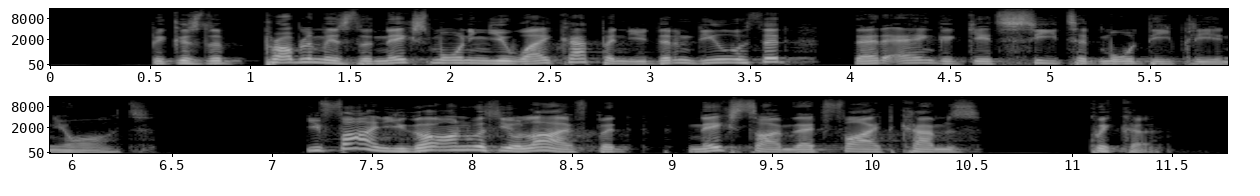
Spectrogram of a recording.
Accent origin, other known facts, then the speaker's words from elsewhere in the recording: Johannesburg, Gauteng, South Africa; moved away; I come from Joburg, and I've been out of Joburg now for 20 years, but Joburg is not out of me.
